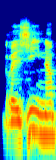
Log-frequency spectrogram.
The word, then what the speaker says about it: Regina: La G con la I se pronuncia como una G acá, ¿sí? ¿Ok? Eso sucede con otras letras también. Regina, por ejemplo, se aplica lo mismo.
